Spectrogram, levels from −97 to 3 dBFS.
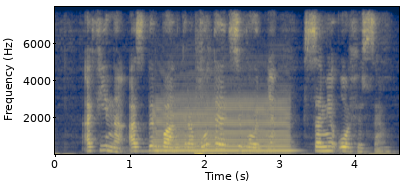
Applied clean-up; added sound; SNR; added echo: none; Wind instrument, woodwind instrument; 3 dB; reverberation time 0.2 s.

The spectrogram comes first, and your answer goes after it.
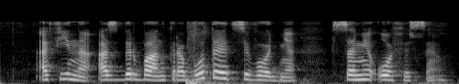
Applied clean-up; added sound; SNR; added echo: none; none; none; none.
